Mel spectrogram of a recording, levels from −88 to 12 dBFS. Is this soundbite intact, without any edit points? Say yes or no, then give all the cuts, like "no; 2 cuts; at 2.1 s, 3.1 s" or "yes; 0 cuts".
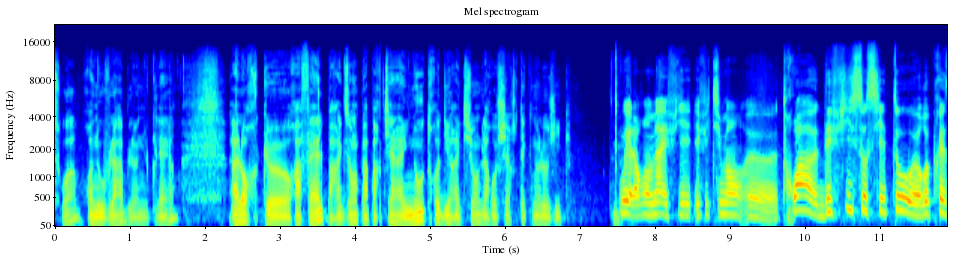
yes; 0 cuts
